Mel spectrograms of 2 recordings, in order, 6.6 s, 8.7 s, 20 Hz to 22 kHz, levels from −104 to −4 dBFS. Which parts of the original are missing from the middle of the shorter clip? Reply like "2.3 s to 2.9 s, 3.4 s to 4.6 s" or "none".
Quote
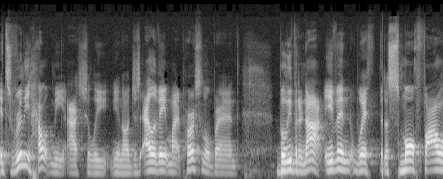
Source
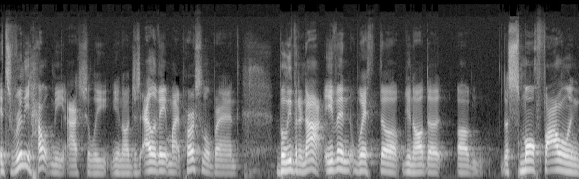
5.6 s to 7.4 s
